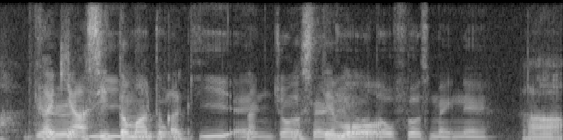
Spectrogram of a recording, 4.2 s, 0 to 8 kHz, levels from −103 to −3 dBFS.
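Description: A speech recording that has passed through a call's microphone processing, with nothing technically wrong in it.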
